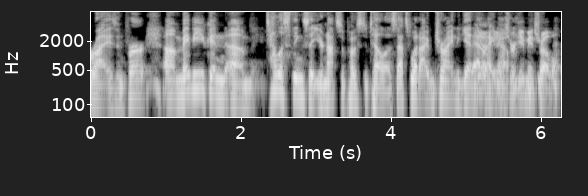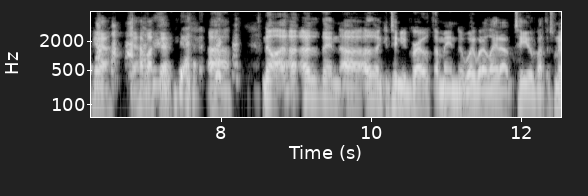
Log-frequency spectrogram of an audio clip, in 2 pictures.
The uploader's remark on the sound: Live from Metro Connect 2020.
